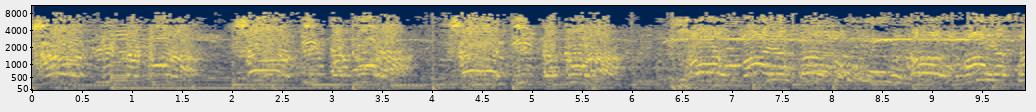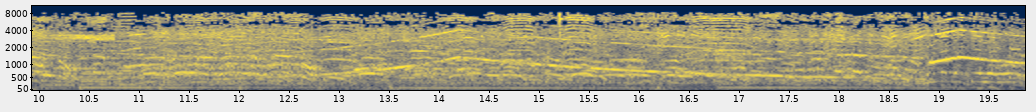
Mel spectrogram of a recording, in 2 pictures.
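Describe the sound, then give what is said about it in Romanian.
A dense crowd of protesting members and supporters of the Șor Party chatters and calls out loudly and continuously in front of the Parliament, demanding the resignation of the government and President Maia Sandu, with a steady low drone underneath and a siren-like wail gliding up and down in the background. “unde joi s-au adunat să protesteze din nou membrii și simpatizanții ai Partidului Șor, cerând demisia guvernului”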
